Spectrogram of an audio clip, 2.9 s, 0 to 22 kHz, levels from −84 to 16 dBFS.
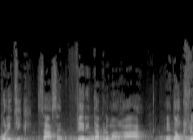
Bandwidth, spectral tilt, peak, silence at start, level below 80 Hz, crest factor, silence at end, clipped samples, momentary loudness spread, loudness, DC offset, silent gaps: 15.5 kHz; -4.5 dB/octave; -2 dBFS; 0 s; -64 dBFS; 18 dB; 0 s; under 0.1%; 8 LU; -21 LUFS; under 0.1%; none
